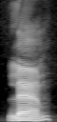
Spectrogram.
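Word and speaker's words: lamb: ஸ்ட்ரைட்டா டூ அப்படின்னு வாசிக்கிறோம் இந்த எம் பி ரெண்டு எழுத்து சேர்ந்து வரும் வார்த்தைகள் இதுல எம்முக்கு அடுத்து வருகிற பி வந்து சைலெண்ட் ஆயிடும் அதாவது உச்சரிக்கப்படுவதே இல்லை கோ லேம் தம் சரியா இந்த பி உச்சரிப்பு கிடையாது அடுத்தது கீ கோ குண்டு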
